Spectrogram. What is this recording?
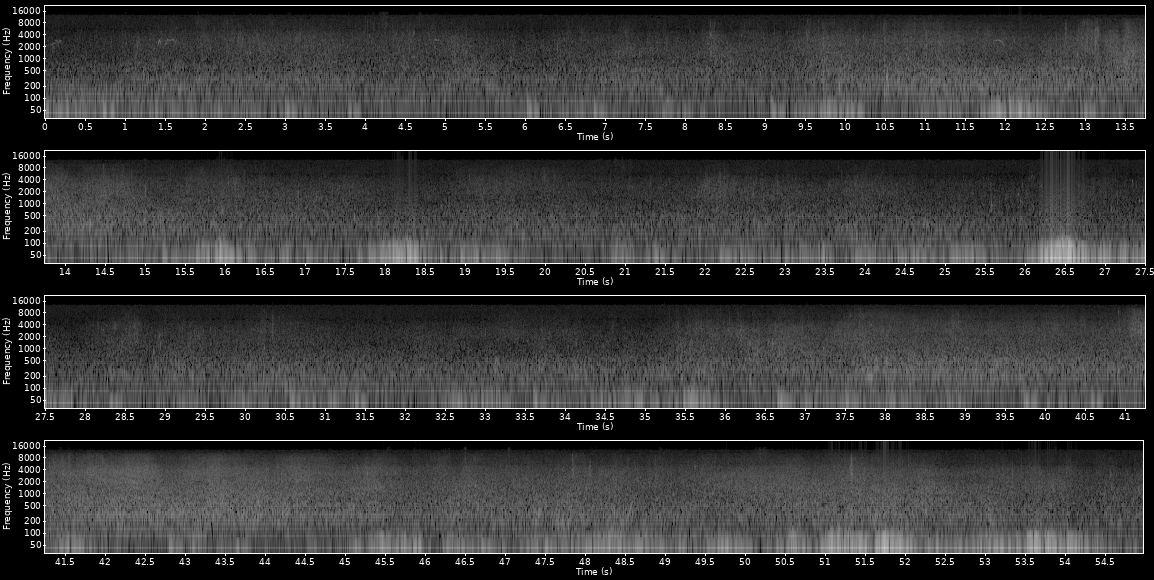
Orkney, Brough of Birsay B
Field recording on the Brough on a relatively windless day ..
birds, birsay, orkney, scotland, sea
